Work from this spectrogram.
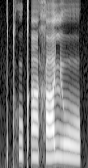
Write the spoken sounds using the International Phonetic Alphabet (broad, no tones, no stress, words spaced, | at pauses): tʰukʼãxa lʲo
